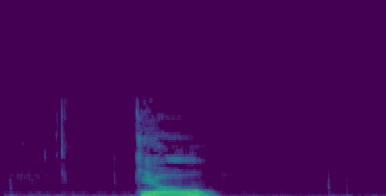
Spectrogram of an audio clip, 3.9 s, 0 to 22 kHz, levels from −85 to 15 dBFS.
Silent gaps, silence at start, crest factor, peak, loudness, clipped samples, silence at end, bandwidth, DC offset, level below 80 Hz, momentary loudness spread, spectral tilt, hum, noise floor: none; 1.4 s; 20 dB; -8 dBFS; -23 LUFS; under 0.1%; 1.75 s; 10 kHz; under 0.1%; -66 dBFS; 6 LU; -8.5 dB/octave; none; -81 dBFS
